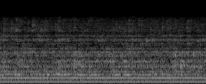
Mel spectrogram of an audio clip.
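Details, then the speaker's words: Kenmore (LG) 5-year-old 796.41392.511 front-load washer, draining a tub filled above its HE level using every valve: steady even pump hum over rushing water, no rattles or straining; normal drain pump operation. "just going to wait for this to finish [Music] draining now it's taking a while because remember I used every single valve to fill this machine up to like above its high efficiency level"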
